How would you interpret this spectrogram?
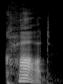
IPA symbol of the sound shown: kɑt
